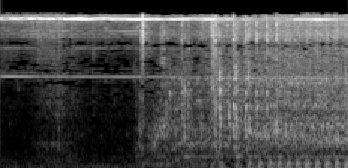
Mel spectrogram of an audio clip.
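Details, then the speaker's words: Honda Beat ESP that would not electric-start, after starter-side repair with threadlocker: starter whirs briefly, then the engine catches within a second and settles into a steady, even idle; normal electric start. "Oke ini sudah hidup hidup normal Saya rasa ini sudah bisa dibuat jalan ya"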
